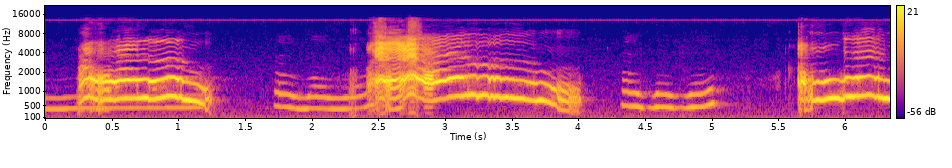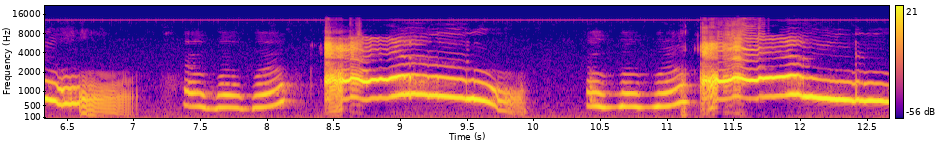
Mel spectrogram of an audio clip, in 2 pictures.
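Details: Howling and 'talking' by a female pet Chihuahua: a run of long howls mixed with short, bent, yodel-like yips and whines, about every one to two seconds, rising and falling in pitch.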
